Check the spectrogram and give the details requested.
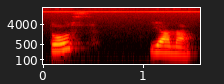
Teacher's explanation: Birincidə sözlərdən birində səs düşümü müşahidə edilir. Dostana sözündə bəli t samiti tələffüzdə düşür.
